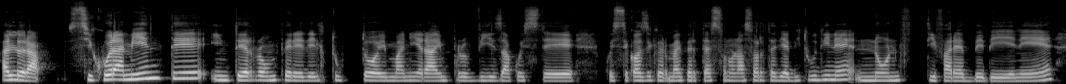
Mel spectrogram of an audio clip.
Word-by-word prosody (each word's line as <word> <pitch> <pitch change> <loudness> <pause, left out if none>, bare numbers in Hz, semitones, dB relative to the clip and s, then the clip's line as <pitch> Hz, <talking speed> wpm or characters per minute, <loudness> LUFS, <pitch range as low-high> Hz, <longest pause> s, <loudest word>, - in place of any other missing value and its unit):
allora 195 -5 +6 0.3
sicuramente 275 +7 +4
interrompere 195 -1 +1
del 180 0 -4
tutto 190 -1 -2
in 175 0 0
maniera 175 0 0
improvvisa 175 -1 -5
queste 165 -3 -2 0.3
queste 180 0 -7
cose 185 0 -1
che 185 - -5
ormai 180 0 -2
per 185 0 -4
te 180 - -3
sono 180 0 -7
una 175 0 -3
sorta 185 0 -5
di 180 0 -1
abitudine 205 +5 -2
non 180 +1 -2
f 205 - -20
ti 185 -2 -5
farebbe 170 -1 -2
bene, 165 +5 -2
180 Hz, 140 wpm, -20 LUFS, 175-200 Hz, 0.3 s, allora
